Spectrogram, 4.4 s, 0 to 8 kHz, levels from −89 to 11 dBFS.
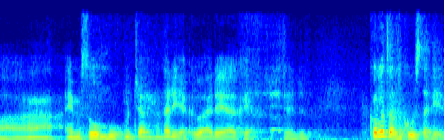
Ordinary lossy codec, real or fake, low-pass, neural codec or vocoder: none; fake; 7.2 kHz; codec, 16 kHz in and 24 kHz out, 0.9 kbps, LongCat-Audio-Codec, fine tuned four codebook decoder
